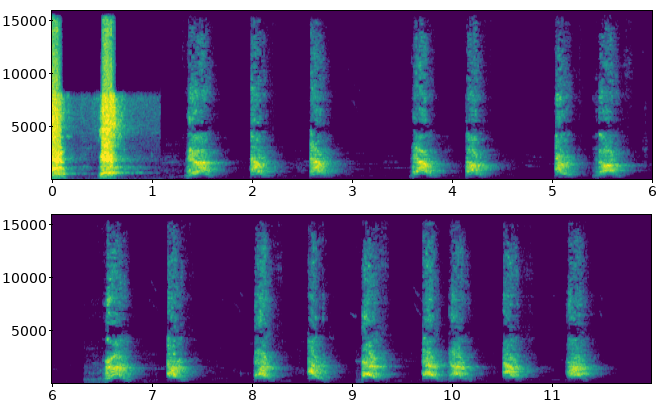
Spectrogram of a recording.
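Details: Boxer dog: one very loud, clipped bark opens, followed by a steady series of about seventeen sharper barks, often paired, coming roughly twice a second in otherwise quiet surroundings.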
